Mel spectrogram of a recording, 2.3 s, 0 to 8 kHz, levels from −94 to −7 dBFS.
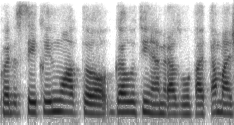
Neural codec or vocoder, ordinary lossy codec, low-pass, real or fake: codec, 16 kHz in and 24 kHz out, 0.8 kbps, FocalCodec, streaming, 65536 codes; Opus, 16 kbps; 7.2 kHz; fake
